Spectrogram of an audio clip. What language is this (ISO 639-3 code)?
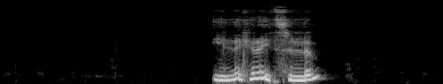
kab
